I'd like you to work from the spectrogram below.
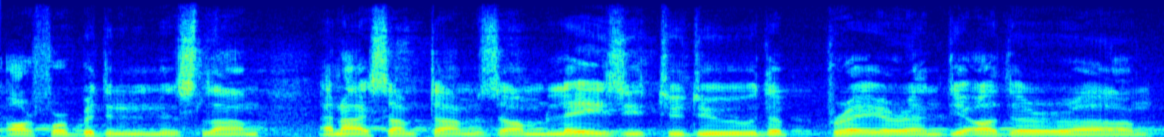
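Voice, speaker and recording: A man's voice: mid-range voice, slight background noise. Hesitant man asking from an audience. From Iraq. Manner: hesitant, many fillers. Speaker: audience questioner. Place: lecture hall audience.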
